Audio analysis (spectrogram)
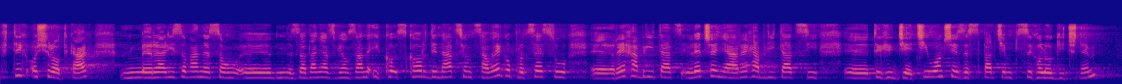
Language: Polish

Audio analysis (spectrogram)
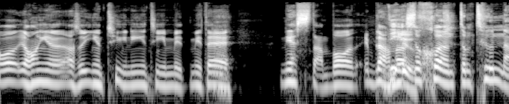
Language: Swedish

